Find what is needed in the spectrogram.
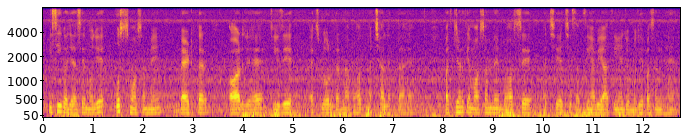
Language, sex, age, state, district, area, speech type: Urdu, male, 18-30, Uttar Pradesh, Shahjahanpur, rural, spontaneous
